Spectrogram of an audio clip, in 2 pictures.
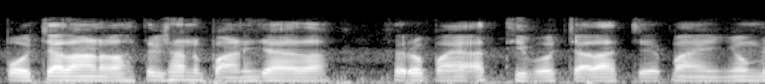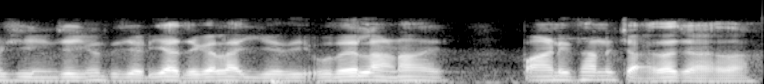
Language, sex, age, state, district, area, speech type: Dogri, male, 18-30, Jammu and Kashmir, Samba, urban, spontaneous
